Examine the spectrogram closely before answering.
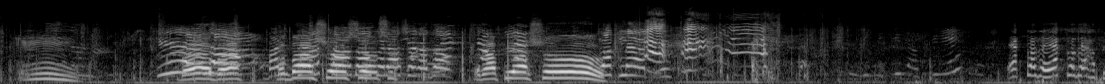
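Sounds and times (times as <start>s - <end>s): toddler squealing: 6.4s - 7.9s.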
